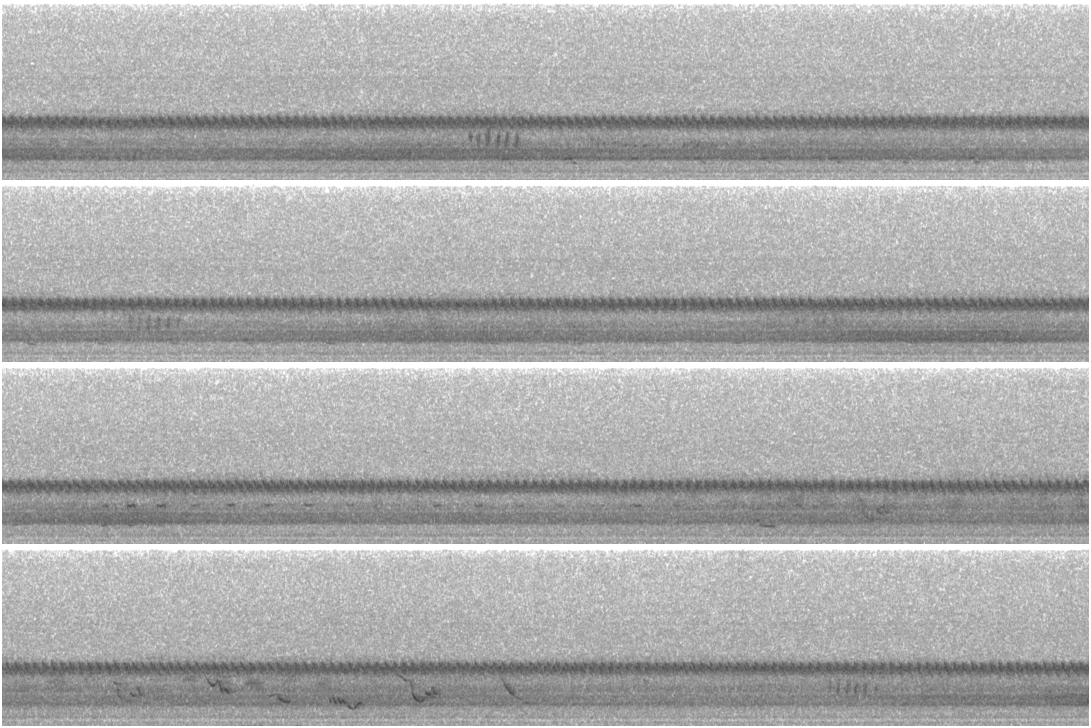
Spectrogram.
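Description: Steady chorus of insects, a continuous high-pitched drone with a lower, fainter band that swells and fades, over a steady low background rumble. A few short chirps break in about three quarters of the way through.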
